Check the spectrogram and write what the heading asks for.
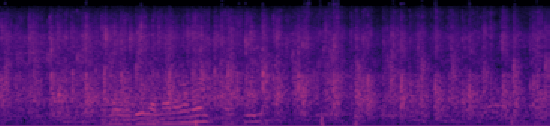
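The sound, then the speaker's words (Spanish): An audience at a church service applauds for the Lord steadily, a dense, continuous wash of many hands clapping at an even loudness from start to finish, with a voice briefly audible beneath it. “Fuerte aplauso para el Señor.”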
